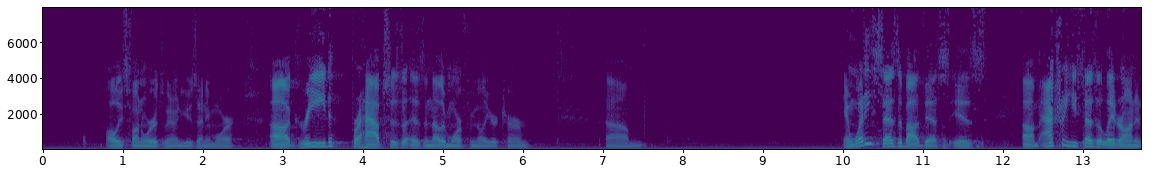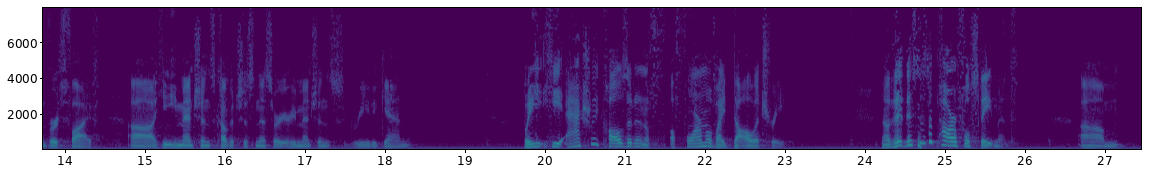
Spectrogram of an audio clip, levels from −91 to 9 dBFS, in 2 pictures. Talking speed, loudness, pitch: 140 wpm, -52 LUFS, 100 Hz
